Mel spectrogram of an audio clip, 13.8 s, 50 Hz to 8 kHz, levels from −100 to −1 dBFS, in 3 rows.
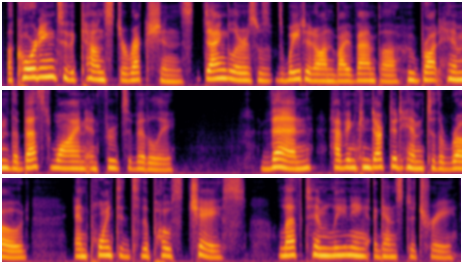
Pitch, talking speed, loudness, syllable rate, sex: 205 Hz, 175 wpm, -20 LUFS, 4.8 syllables/s, female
